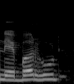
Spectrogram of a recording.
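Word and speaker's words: neighbourhood: ठीक है, बट यही स्पेलिंग है, इसको हम पढ़ेंगे नेबर। नेबरहुड, नेबरहुड, पूरा का पूरा नेबर या ऐसे नहीं पढ़ेंगे। ठीक है, नेबरहुड, ना र पूरा आपको बोलना है ना भ बोलना है, नेबरहुड।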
